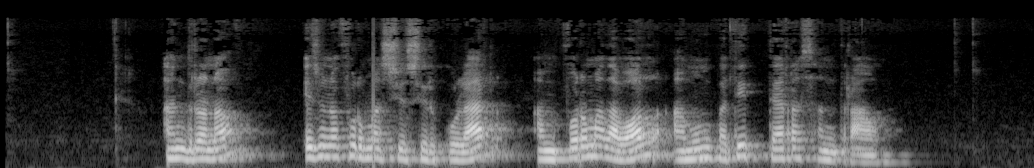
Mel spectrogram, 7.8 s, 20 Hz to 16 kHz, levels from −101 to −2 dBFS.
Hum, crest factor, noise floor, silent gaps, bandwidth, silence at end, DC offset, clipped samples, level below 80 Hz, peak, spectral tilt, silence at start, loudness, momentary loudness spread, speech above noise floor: none; 18 dB; -73 dBFS; none; 11.5 kHz; 1.05 s; under 0.1%; under 0.1%; -64 dBFS; -8 dBFS; -7.5 dB/octave; 1.25 s; -25 LUFS; 9 LU; 49 dB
